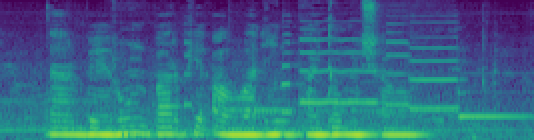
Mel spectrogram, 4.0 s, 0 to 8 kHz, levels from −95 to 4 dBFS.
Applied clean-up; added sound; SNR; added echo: none; Subway, metro, underground + Wind instrument, woodwind instrument; 15 dB; none.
